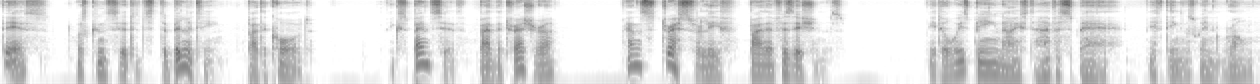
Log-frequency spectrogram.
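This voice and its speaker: A man reading a literary fairy tale in a measured, dryly wry manner with deliberate pauses. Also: a bass voice, animated, dark tone, breathy edge. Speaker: storyteller reading own written fable.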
